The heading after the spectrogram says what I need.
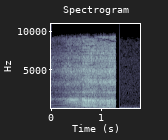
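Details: Single loud, rattling snore that stops abruptly, recorded during sleep with the SnoreLab smartphone app.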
